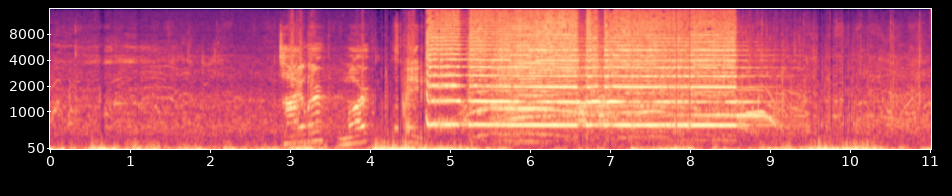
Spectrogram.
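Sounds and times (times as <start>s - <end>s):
air horn blast: 4.7s - 9.0s.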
